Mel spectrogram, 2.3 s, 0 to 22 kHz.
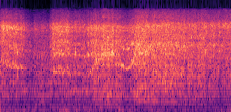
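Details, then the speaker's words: RC truck with 4000 kV HDI motor on a 2S battery, full throttle, battery near 67%: high thin squeal over the motor whir; no cogging, dry or binding drivetrain suspected, owner may inspect diffs. "as I say Sam is squeaky man that was cool"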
